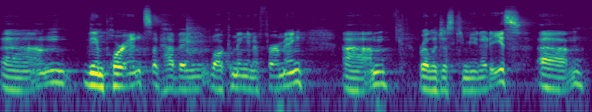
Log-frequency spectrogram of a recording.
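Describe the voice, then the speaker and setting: A man's voice: mid-range voice, moderate pace, creaky, sharp tone, a little hiss or hum. A man from Morocco speaking as a panelist, casually telling his life story with frequent fillers.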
